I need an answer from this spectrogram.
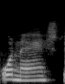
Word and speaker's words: honest: antes da consoante h quando essa consoante h não tiver som né quando for 1 H mudo o tanque por exemplo a palavra honesto inglês a gente fala o nas não tem som esse h.son Inicial escuta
